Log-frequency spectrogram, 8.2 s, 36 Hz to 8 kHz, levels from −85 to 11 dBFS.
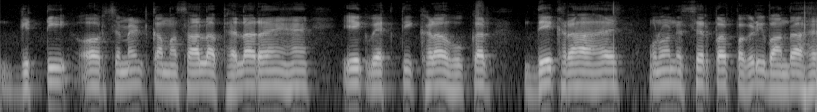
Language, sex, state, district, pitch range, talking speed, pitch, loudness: Hindi, male, Jharkhand, Jamtara, 125-135 Hz, 145 wpm, 130 Hz, -22 LUFS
